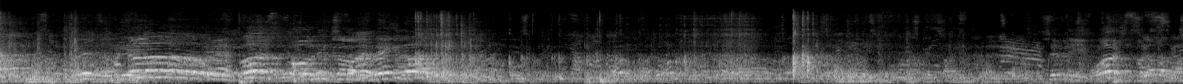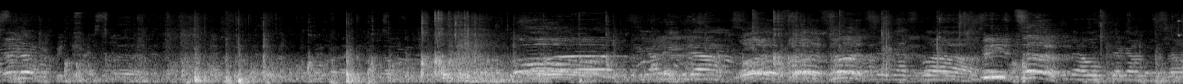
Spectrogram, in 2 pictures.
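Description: Men talk nearby in an echoing hall.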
